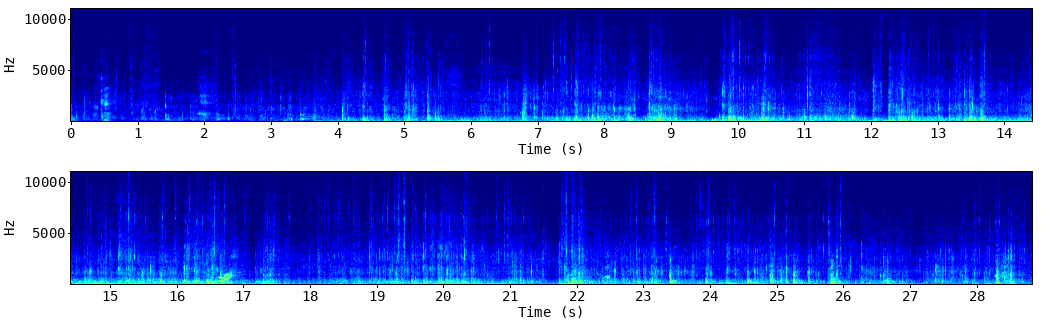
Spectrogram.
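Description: Mountain bike rolling down a dirt singletrack: tyres on dirt and roots with a dense rattle of clicks and knocks from the bike, and wind on the microphone.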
